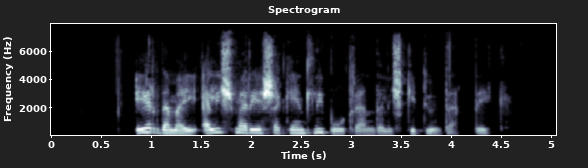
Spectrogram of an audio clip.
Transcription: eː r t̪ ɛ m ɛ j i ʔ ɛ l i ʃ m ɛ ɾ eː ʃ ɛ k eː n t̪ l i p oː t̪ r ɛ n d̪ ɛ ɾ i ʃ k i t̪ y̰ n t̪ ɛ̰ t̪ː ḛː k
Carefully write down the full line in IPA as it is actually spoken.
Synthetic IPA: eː r d̪ ɛ m ɛ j i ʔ ɛ l i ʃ m ɛ ɾ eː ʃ ɛ k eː n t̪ l i p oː t̪ r ɛ n d̪ ɛ l i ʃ k i t̪ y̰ n t̪ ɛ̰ t̪ː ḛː k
